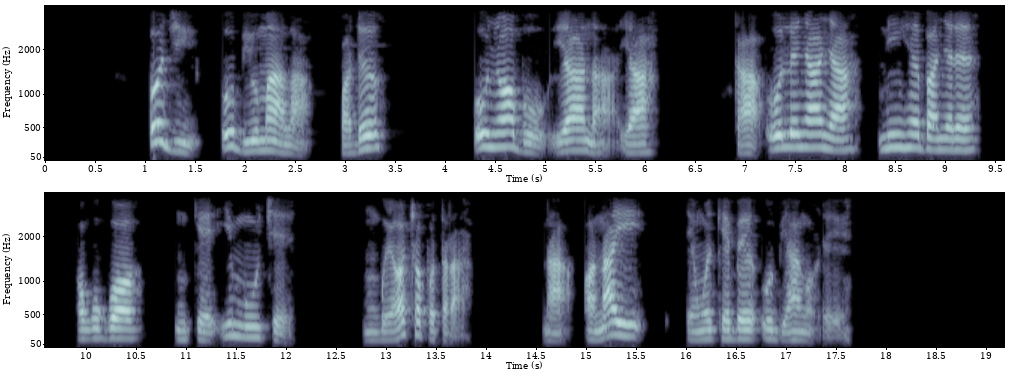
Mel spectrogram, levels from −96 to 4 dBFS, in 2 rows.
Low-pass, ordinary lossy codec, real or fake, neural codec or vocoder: 3.6 kHz; none; real; none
